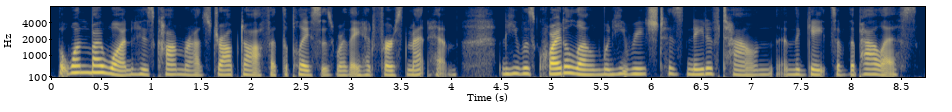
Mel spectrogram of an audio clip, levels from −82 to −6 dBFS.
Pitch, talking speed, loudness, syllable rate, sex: 210 Hz, 235 wpm, -21 LUFS, 6.2 syllables/s, female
